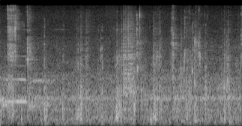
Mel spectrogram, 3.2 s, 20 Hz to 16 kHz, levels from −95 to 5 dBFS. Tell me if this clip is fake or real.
real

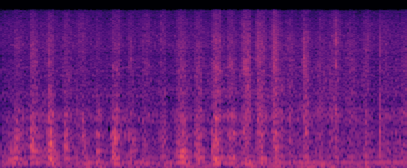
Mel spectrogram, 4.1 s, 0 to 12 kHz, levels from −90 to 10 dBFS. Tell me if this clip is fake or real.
fake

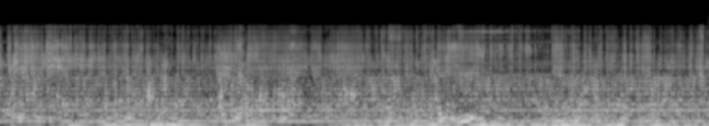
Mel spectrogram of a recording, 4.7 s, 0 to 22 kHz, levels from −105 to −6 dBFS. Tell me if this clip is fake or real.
fake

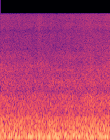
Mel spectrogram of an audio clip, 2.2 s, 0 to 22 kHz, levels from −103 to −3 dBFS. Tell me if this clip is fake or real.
fake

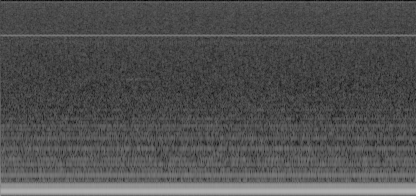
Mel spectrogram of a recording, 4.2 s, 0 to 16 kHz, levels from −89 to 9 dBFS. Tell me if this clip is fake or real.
real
